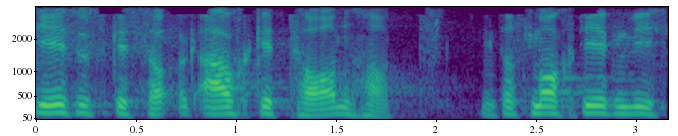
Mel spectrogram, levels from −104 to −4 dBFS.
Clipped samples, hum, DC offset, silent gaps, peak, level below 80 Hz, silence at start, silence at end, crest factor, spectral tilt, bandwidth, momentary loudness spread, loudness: under 0.1%; none; under 0.1%; none; -22 dBFS; -80 dBFS; 0 s; 0 s; 16 dB; -5 dB/octave; 4 kHz; 12 LU; -39 LUFS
